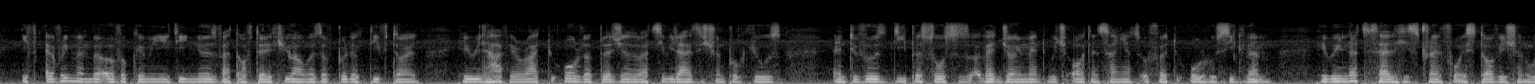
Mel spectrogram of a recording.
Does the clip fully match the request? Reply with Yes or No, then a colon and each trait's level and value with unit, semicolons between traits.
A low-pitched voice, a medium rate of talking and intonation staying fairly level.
No: low, 120 Hz; fast, 210 wpm; narrow, 1.4 semitones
